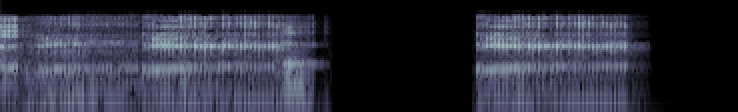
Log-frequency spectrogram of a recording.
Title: Ben the dog burping!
